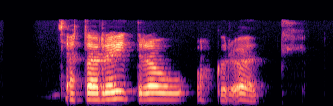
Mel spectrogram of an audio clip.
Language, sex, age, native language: Icelandic, female, 10, Icelandic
